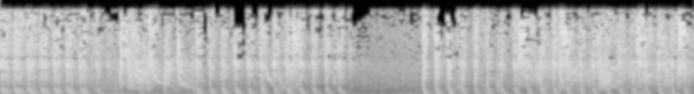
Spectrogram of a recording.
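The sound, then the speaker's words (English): Rapid automatic gunfire from a machine gun during an action film shootout: a loud, dense stream of sharp shots that breaks off briefly near the middle, then resumes at the same fast rate. “starts shooting at Rambo, runs out of ammo. Takes out his handgun, starts shooting”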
